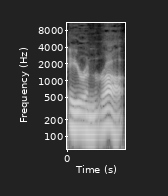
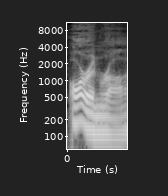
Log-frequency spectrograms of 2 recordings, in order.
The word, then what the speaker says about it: Aaron Ra: at the conference with Aaron rah I'm sorry Aaron raw he's very particular about the pronunciation of his name we recently aired that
